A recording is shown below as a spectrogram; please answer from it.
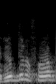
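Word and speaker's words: Rutherford: अगर तुम रुद्र प्रताप सिंह तुम बोल दोगे, नहीं सर। रदरफोर्ड ना, रदरफोर्ड ना, थोड़ा स्पेलिंग थोड़ी गड़बड़ हो गई अमन, नहीं, थोड़ा एक्सेंट थोड़ी गलत हो गई। एक्सेंट गलत हो गया।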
